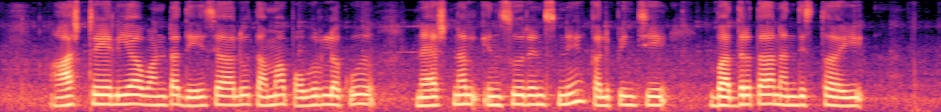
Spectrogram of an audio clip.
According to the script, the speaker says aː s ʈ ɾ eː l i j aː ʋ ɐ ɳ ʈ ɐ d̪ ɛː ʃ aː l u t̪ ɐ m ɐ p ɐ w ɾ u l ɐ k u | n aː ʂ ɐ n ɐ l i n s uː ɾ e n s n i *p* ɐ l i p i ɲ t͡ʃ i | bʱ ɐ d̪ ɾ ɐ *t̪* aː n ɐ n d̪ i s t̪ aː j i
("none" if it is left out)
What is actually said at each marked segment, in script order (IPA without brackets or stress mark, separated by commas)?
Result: k, t̪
